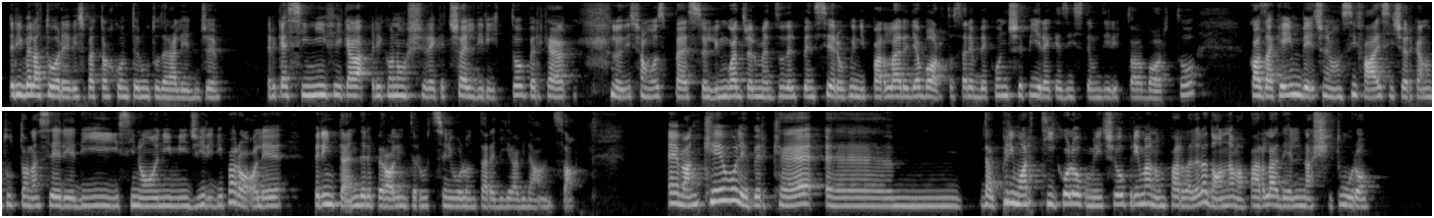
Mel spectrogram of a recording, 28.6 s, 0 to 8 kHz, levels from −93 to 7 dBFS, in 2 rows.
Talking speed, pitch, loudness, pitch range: 165 wpm, 205 Hz, -30 LUFS, 195-225 Hz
